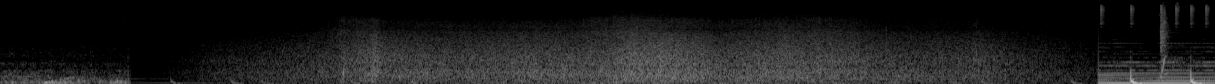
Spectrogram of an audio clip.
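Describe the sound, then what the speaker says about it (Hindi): Strong Arabian Sea surf rolls in at Dwarka, a broad steady wash of breaking waves that swells and holds for most of the stretch, with brief louder handling noise near the end. "वो देखिए तेज़ लहरें आ रही हैं वहाँ पे।"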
